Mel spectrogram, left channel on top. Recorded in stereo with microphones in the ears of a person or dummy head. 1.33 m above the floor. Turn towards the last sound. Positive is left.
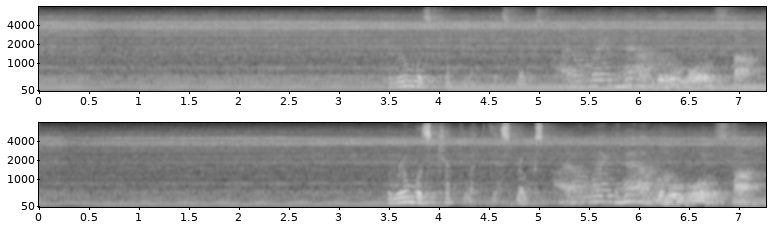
turn(degrees=35)  # may be behind; listen again after turning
